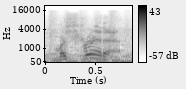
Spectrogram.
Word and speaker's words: Mastrita: That is Trace Mastrita. That is how you pronounce his name, just so everybody knows.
